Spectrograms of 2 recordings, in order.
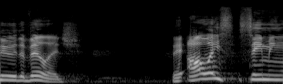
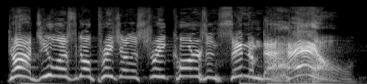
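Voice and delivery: put-on loud, high, excited Texas-accent shout; 11 semitones higher, 14 dB louder than usual. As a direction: holler it in a fired-up Texas accent. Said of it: "I just give it a little Texas accent".

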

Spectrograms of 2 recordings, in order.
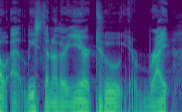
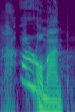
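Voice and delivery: normal talking voice

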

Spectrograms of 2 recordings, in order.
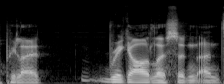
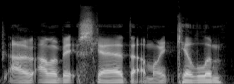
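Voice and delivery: ordinary delivery

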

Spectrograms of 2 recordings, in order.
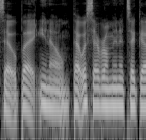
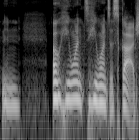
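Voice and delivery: usual speaking voice

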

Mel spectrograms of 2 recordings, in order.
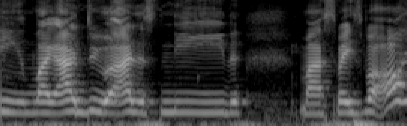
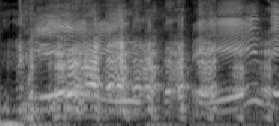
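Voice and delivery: louder, laughing, sweet; laughing sweet greeting; 4 semitones higher, 8 dB louder, much slower than usual. Retold or imitated. Greeting partner who brought snacks, laughing and sweet. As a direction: greet him through a laugh. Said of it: "I just".

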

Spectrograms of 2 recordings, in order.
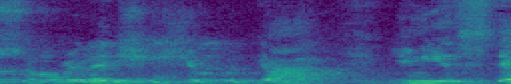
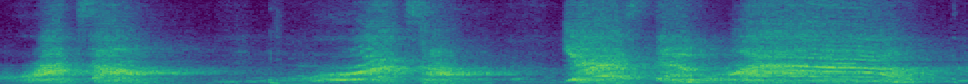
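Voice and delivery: full-throated, loud screamed challenge; all-out shouting, building to a yell; battle cry; 13 semitones higher, 9 dB louder, much slower than usual. Acted. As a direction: scream defiance at the devil. Acting faith rising against devil.

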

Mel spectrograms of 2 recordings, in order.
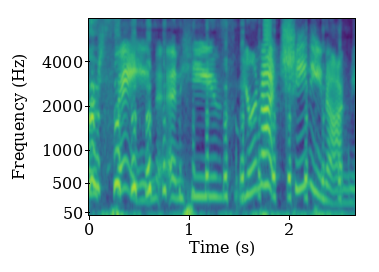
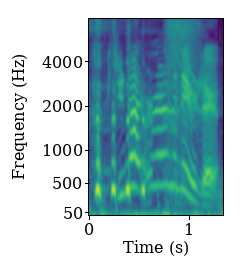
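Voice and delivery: rapid, higher mock scolding; 7 semitones higher, much faster than usual. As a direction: rattle off the scolding fast and high. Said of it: "I get yelled at".

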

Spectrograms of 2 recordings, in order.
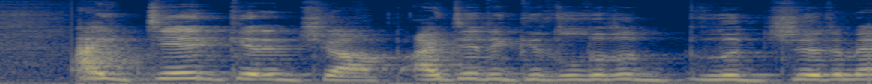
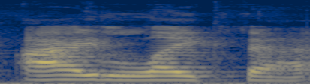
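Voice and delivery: ordinary delivery

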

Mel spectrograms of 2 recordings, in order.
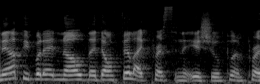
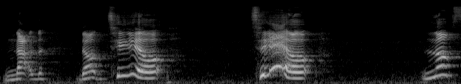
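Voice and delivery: hyped shout; 6 semitones higher, 8 dB louder, much slower than usual. Acted. Mocking tipping, hyped up.

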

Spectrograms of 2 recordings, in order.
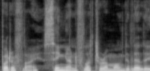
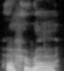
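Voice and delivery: high, happy cry; cried out; 9 semitones higher than usual. A narrator's reading. Lionel cheering after the dragon is trapped, high excited cry. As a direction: cry out with joy. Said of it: "he cried".

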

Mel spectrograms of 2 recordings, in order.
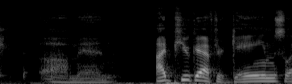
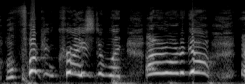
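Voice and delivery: high, strained mock panic; retold panic; 3 dB louder, faster than usual. Player about to puke on the bench, high panicked whine.

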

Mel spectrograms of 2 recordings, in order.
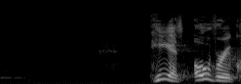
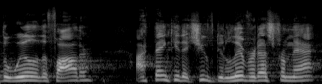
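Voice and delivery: high, loud preaching prayer; shouted thanksgiving prayer to the Father; loud closing prayer; 5 semitones higher, 6 dB louder than usual. Acted. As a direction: pray it out over the church. Closing prayer at full force.

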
